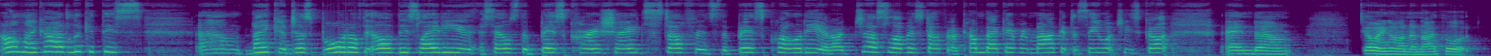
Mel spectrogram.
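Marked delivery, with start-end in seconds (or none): 0.0-11.7 put-on, high, all-excited gushing. Retelling a customer praising the stall to a friend: imitating someone excited. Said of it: "was showing her all excited".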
